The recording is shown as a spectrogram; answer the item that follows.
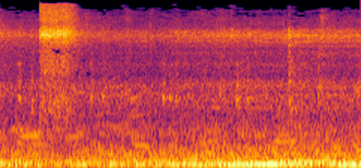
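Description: A car's engine running low and steady as it drives slowly past, with a brief hiss about a quarter second in.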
